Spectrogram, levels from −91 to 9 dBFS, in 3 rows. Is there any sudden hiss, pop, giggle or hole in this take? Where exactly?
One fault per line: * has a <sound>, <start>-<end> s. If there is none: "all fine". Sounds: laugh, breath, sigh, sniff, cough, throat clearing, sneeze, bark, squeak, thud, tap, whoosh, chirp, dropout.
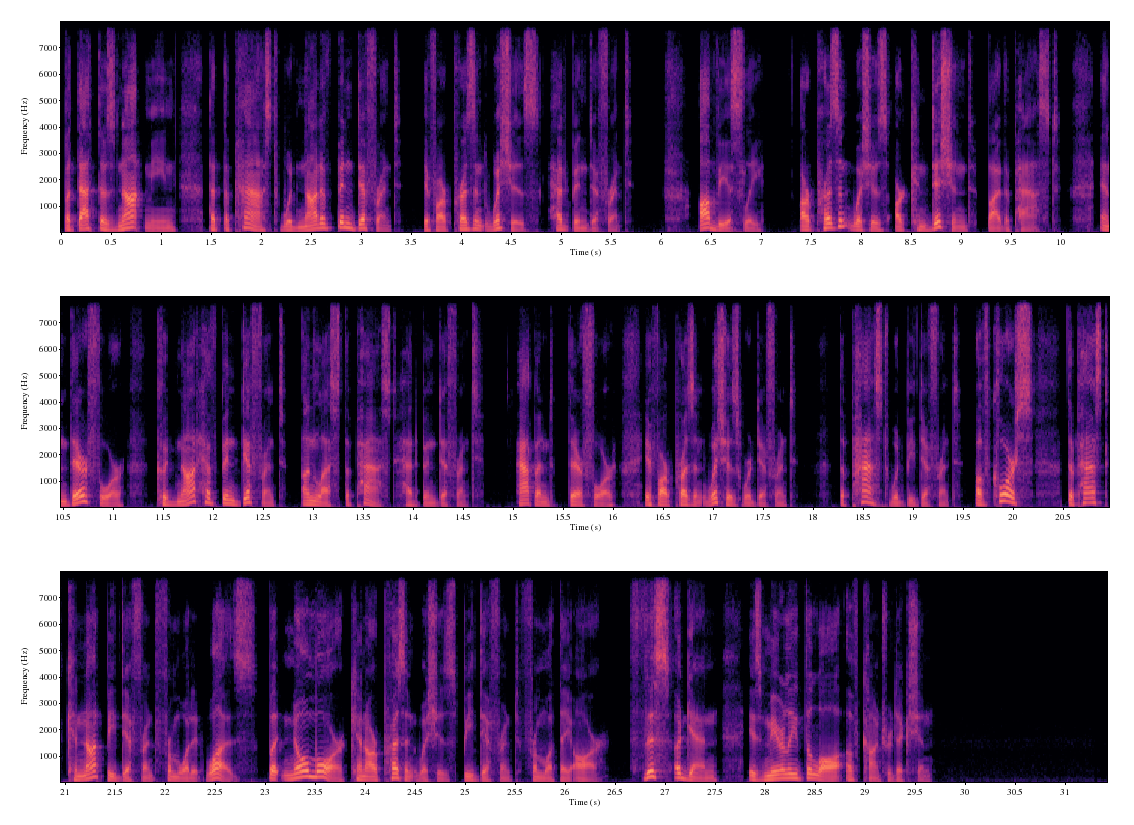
all fine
